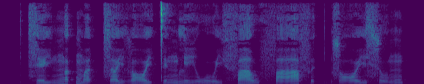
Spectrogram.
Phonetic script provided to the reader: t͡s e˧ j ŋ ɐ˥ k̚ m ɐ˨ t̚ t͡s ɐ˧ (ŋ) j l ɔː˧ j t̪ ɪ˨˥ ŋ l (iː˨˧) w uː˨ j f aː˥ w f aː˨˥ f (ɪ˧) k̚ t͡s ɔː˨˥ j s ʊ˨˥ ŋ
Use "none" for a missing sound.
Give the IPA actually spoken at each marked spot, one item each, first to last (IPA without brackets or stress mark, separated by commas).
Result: none, iː˨˧, ɪ˨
